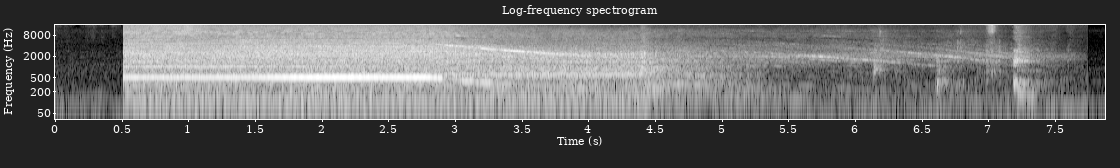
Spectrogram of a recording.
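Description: Pen blank sanded with P120 grit sandpaper on a spinning lathe: a steady, close motor whine with hiss, then the machine winds down with falling pitch and a few faint clicks.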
